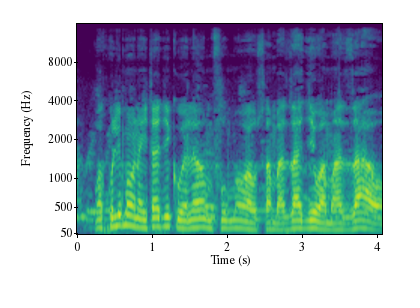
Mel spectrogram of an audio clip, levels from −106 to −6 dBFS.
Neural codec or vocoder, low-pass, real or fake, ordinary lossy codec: none; 14.4 kHz; real; AAC, 64 kbps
